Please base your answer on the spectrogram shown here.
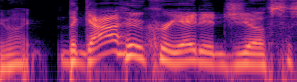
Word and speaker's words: GIF: The guy who created GIFs says that it is GIF, not a hard G. So I'm going to take his word for it. So it's GIF like the peanut butter.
